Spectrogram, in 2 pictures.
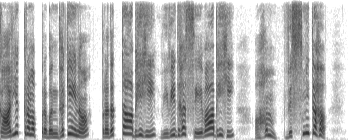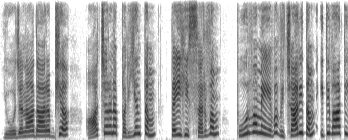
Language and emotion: Sanskrit, surprised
